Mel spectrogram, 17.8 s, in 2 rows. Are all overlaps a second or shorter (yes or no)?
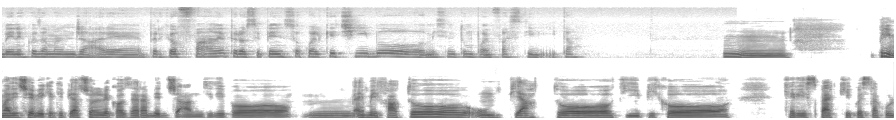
yes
